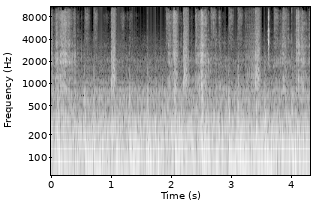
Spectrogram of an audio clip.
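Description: Hands handling a fast-food burger and fries in their paper wrapping: a run of irregular crinkles and taps over a steady low hum.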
